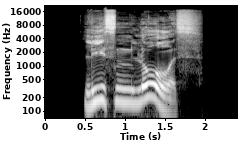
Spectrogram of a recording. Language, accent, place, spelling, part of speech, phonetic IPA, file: German, Germany, Berlin, ließen los, verb, [ˌliːsn̩ ˈloːs], De-ließen los.ogg
- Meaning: inflection of loslassen: 1. first/third-person plural preterite 2. first/third-person plural subjunctive II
